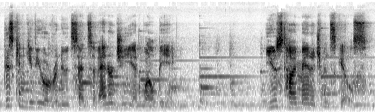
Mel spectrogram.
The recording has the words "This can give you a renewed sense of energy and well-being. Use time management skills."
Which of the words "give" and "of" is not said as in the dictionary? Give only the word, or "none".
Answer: none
